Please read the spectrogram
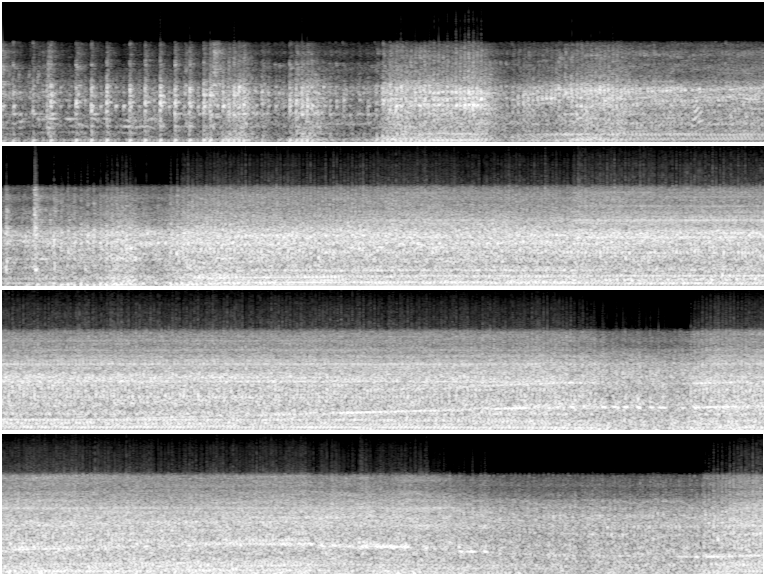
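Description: Rental go-kart's engine heard on board: running with an uneven, pulsing beat at first, then loud and steady at full throttle from about ten seconds in, its pitch climbing through the lap and dipping briefly a little after twenty seconds as the throttle is lifted.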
